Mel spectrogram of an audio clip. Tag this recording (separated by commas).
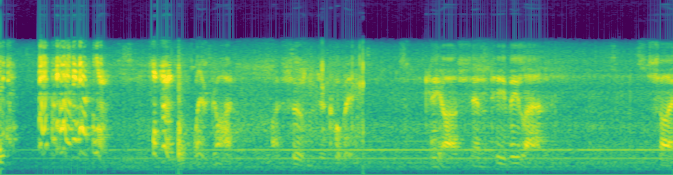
Speech, inside a small room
